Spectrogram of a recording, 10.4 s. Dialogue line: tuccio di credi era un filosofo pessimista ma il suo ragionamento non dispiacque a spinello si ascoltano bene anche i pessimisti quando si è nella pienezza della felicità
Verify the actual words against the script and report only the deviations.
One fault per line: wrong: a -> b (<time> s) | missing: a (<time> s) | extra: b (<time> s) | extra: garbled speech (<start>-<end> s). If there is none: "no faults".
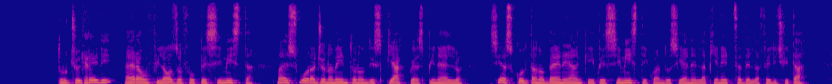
missing: di (1.0 s)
